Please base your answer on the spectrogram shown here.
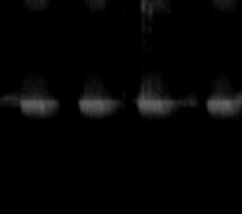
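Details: Cricket kept as a feeder insect at a leopard gecko feeding session: four bright, high ringing chirps about every half second over a faint low hum.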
